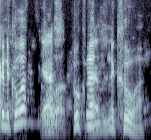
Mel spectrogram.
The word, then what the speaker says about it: Puka Nacua: Did I pronounce that correctly, everyone? Correct. Puka Nacua?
